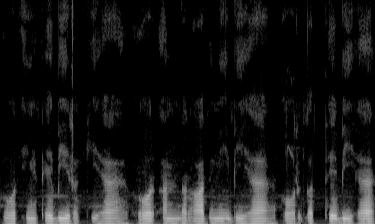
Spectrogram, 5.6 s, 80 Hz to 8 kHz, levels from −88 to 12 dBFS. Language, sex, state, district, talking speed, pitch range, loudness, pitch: Hindi, male, Uttar Pradesh, Saharanpur, 150 wpm, 95-100 Hz, -22 LUFS, 95 Hz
